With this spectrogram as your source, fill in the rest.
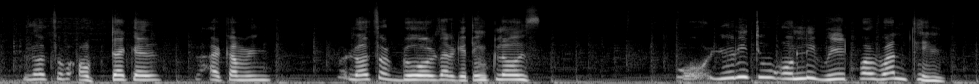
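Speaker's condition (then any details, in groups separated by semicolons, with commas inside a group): Cerebral palsy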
